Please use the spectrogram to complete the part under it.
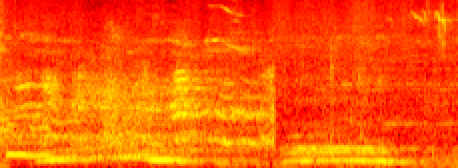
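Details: Lions at a French safari park during an evening light show, stated to be live rather than recorded; low moaning groans in drawn-out bursts, with a broad noisy wash and show sounds behind.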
